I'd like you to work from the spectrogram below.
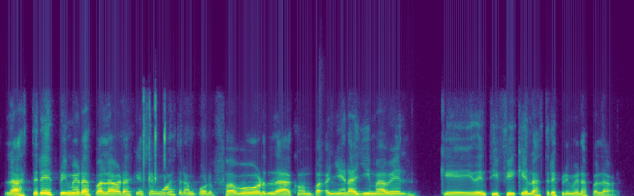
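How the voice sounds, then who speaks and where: Man, student presenter, formal, high flat voice, dry sound. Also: moderate pace, no echo. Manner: formal, leads the exercise. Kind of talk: class presentation.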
